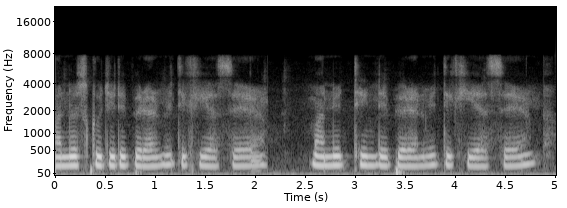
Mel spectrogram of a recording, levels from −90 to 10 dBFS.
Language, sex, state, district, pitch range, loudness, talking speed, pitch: Nagamese, female, Nagaland, Dimapur, 170-185 Hz, -16 LUFS, 170 wpm, 180 Hz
